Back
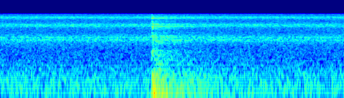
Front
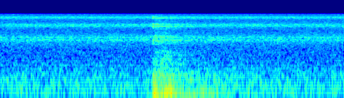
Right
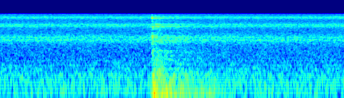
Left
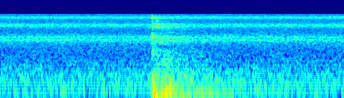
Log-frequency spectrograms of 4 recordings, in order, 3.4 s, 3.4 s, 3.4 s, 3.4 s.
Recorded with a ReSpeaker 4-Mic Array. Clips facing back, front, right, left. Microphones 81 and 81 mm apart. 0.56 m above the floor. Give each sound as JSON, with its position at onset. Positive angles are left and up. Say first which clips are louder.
{"t": 1.5, "sound": "a cupboard door", "louder": "back 1 dB, even", "azimuth_deg": 180, "distance_m": 4.5}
